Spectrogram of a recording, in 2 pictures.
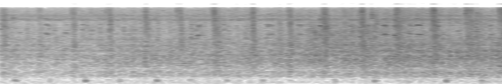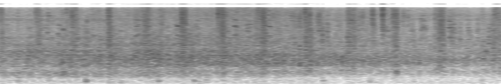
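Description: Horse's hooves beating a steady rhythm on gravel arena footing while the carriage it pulls rolls along with a crunching hiss from its wheels. Both grow louder as the horse and carriage come close, loudest about two-thirds of the way in.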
